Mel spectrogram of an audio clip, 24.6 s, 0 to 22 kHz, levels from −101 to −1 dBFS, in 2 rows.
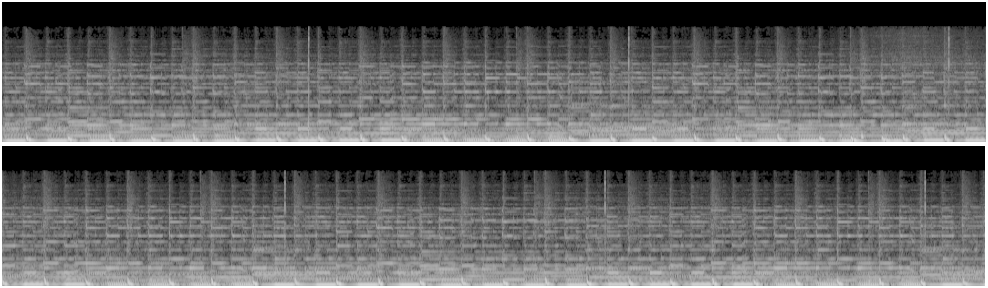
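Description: Sharp, loud clicks snap through at 3.83, 7.83, 11.83, 15.83, 19.83 and 23.83 s. This is a file header played as audio: each 4-second piece kept its header bytes.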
